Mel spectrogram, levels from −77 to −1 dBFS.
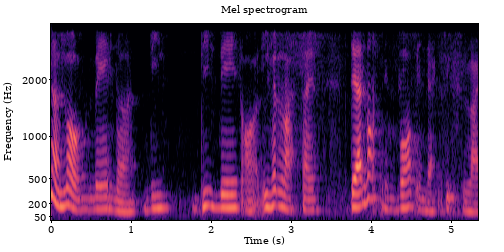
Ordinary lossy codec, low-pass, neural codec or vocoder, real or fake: none; 3.6 kHz; codec, 16 kHz, 4 kbps, FunCodec, trained on LibriTTS, 50 frames a second; fake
